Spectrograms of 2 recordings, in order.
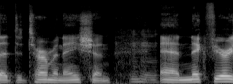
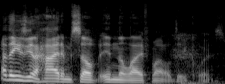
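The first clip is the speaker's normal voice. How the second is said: ordinary talk, nothing marked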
